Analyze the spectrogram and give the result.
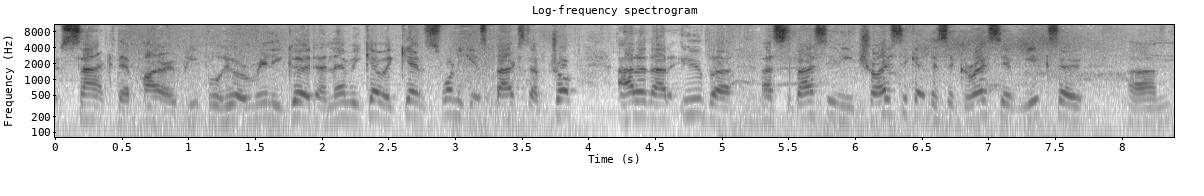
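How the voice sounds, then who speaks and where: A man's voice: high voice, fairly bright tone. A man working as an esports caster, giving live play-by-play and analysis of a match.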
